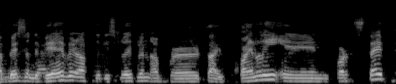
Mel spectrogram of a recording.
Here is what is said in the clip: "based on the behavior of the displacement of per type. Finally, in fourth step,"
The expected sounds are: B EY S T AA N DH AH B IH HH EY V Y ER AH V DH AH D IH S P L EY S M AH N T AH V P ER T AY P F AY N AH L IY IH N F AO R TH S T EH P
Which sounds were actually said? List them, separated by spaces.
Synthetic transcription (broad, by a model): B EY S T AA N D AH B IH HH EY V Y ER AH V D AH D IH S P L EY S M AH N AH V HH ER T AY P F AY N AH L IY IH N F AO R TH S T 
